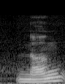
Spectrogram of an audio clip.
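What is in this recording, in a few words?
"neng2", Chinese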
